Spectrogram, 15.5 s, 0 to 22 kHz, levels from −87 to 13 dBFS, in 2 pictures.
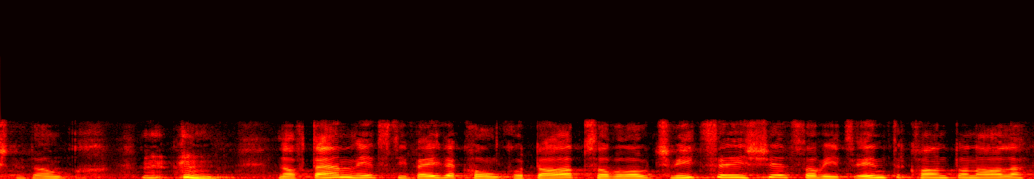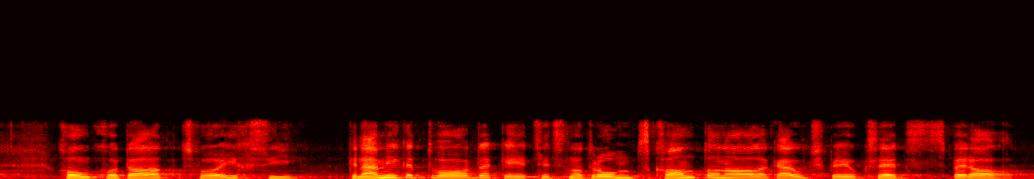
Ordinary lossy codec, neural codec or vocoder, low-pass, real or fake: none; codec, 16 kHz, 4 kbps, FunCodec, trained on LibriTTS, 50 frames a second; 7.2 kHz; fake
